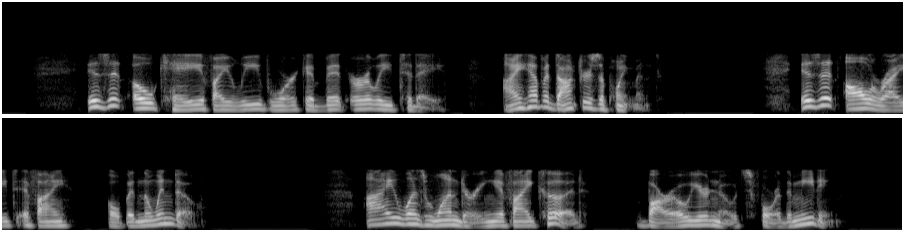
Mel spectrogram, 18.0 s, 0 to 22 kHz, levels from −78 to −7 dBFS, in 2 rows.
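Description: Nothing goes wrong anywhere in the clip, and the only thing to hear is the call path itself: it sounds like narrowband telephone audio with nothing above 4 kHz, which fits a G.711 A-law link at 64 kbps.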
